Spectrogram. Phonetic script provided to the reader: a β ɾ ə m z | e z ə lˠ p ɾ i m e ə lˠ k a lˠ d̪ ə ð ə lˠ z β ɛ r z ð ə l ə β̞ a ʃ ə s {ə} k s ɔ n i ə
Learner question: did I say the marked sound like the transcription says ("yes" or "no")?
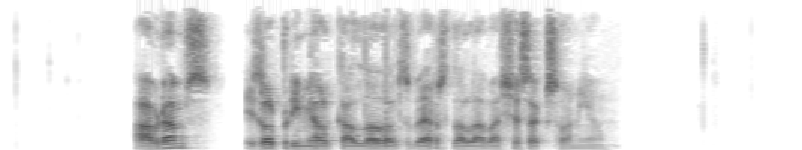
yes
